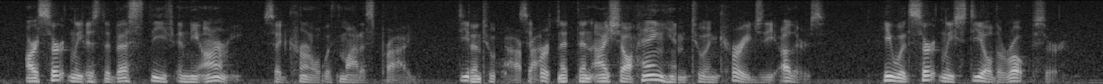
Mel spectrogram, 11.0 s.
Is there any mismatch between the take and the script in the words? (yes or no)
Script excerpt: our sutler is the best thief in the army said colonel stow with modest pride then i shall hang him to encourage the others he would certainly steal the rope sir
yes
